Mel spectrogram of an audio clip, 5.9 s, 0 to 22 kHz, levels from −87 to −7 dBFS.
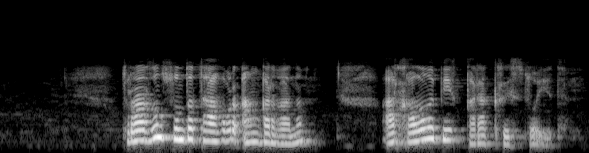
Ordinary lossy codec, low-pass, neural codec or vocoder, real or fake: none; 5.4 kHz; none; real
